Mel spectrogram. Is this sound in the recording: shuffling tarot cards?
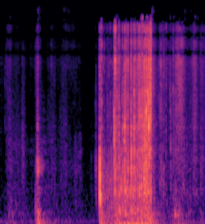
yes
